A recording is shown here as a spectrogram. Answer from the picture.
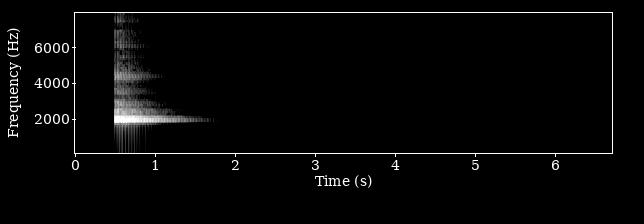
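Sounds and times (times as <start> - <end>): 
camera flash beep: 0.5 - 1.4.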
